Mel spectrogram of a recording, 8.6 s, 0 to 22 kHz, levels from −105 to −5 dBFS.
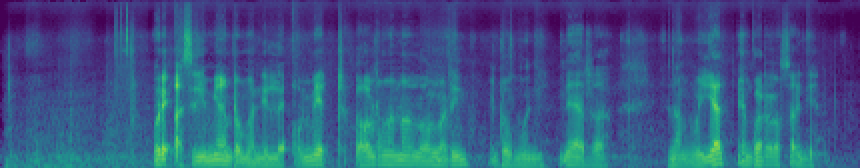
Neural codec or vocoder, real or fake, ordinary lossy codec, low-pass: codec, 44.1 kHz, 2.6 kbps, SNAC; fake; none; none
